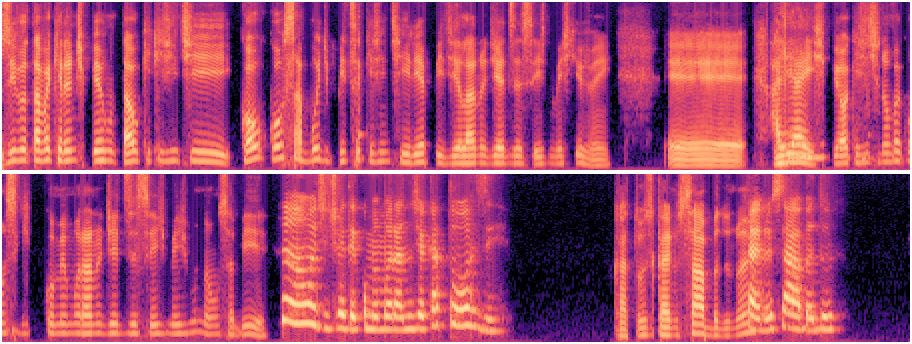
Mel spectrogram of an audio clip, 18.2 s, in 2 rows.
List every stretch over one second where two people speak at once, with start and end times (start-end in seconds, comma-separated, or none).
none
